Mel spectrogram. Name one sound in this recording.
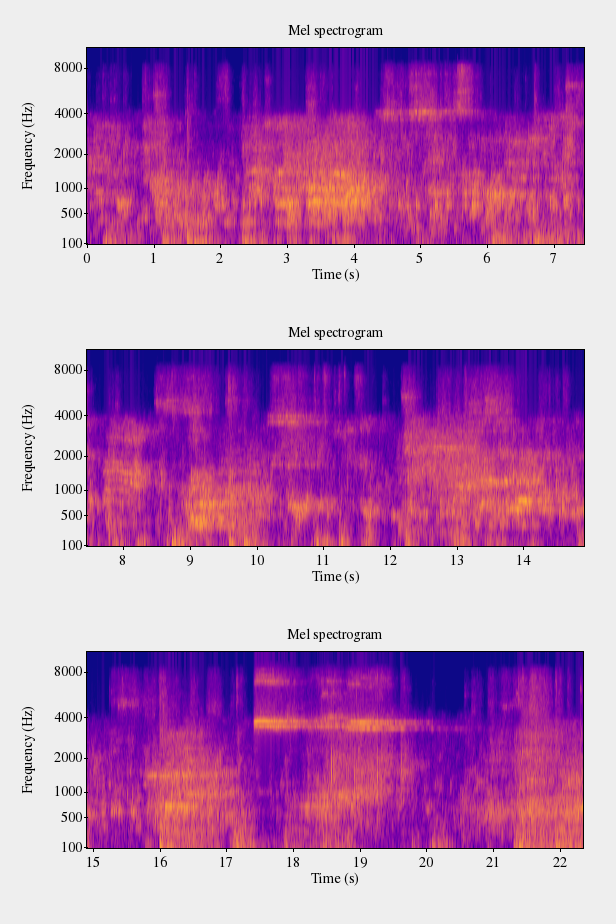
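People talk and call out in a large echoing gym.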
